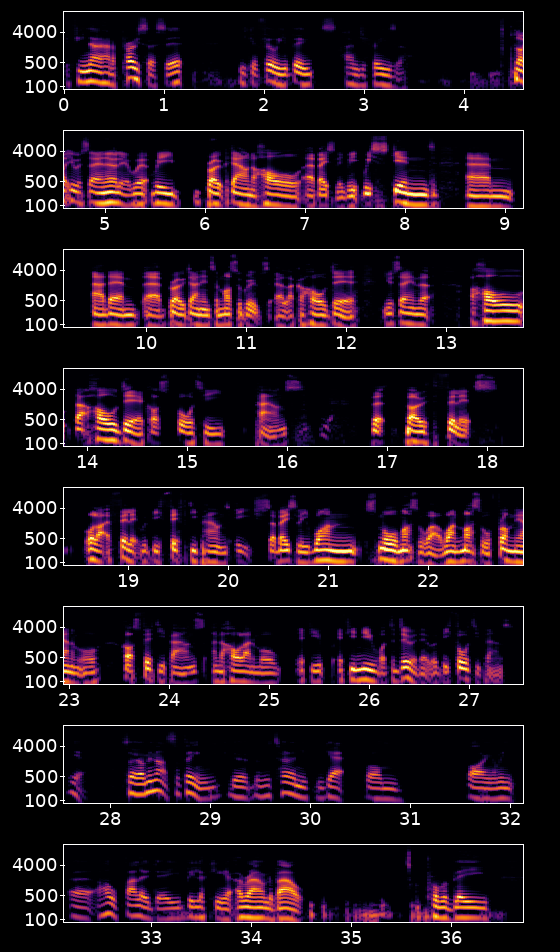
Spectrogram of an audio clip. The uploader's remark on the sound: spends a day in the East Sussex countryside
